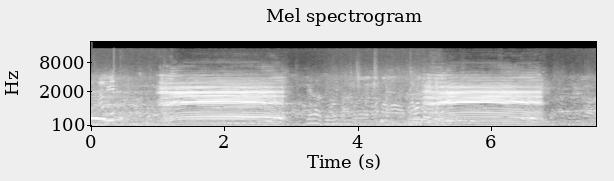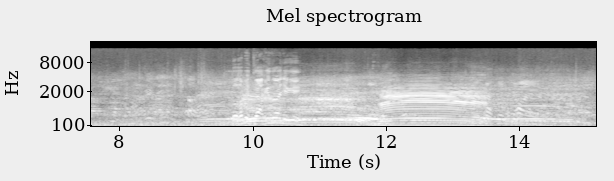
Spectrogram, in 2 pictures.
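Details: Bali cattle for slaughter at an animal market lowing repeatedly: four loud, sustained moos of one to two seconds each, spaced a few seconds apart, with a busy market murmur between calls.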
